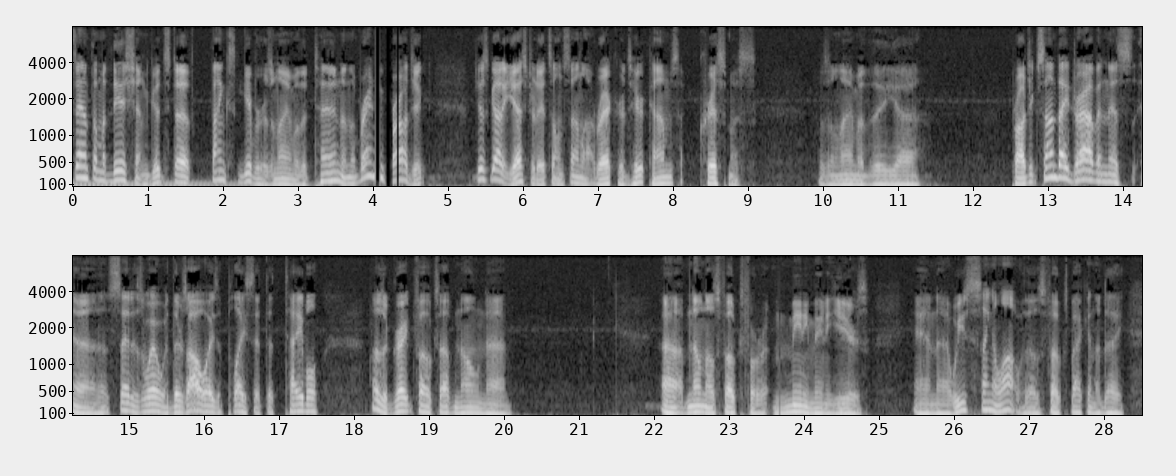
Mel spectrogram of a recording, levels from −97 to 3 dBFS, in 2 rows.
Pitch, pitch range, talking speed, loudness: 105 Hz, 95-130 Hz, 170 wpm, -19 LUFS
